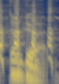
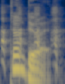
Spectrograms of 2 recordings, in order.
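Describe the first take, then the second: First: Loud, urgent don't; loud plea. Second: Laughing through the words; laughing plea. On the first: Begging the co-host to drop it, loud plea. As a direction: beg him loudly to stop. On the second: Laughing at the co-host's teasing, giggly plea. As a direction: plead while cracking up. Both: Real, not acted.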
